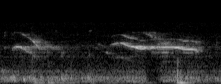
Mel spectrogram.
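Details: Elk cow mew from a group of elk moving at evening from trees across an open area toward a water hole in Arizona; high, thin, whistled tones, a short one and then a longer drawn-out whine, over low rumbling background noise.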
